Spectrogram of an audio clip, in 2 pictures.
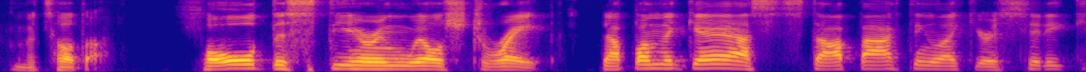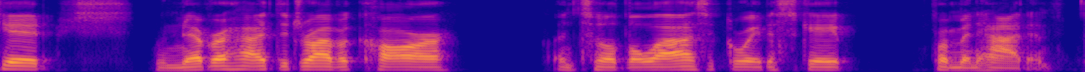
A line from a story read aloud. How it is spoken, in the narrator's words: yelling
